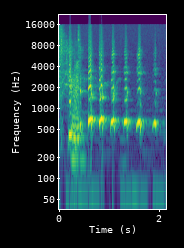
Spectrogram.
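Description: A woman bursting into loud laughter: an opening outburst, then a quick run of 'ha' bursts at about four a second.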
